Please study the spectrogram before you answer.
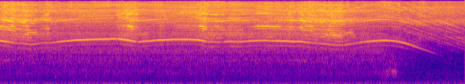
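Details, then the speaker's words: High-speed dental handpiece whining steadily, wavering under load, then winding down. Class demonstration of a gold onlay prep on a Kilgore MOD class II practice tooth, recutting the isthmus wall with the bur leaning facially to connect the box corners. "And I'm going to recut this whole wall. We're connecting the corners of the boxes together with the whole wall leaning facially."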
